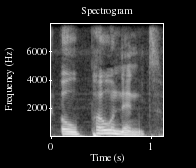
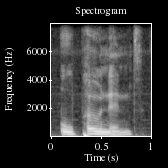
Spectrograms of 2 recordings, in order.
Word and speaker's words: opponent: blatant is the word opponent we've corrected this before opponent and yes he scored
